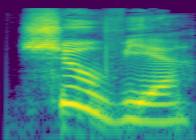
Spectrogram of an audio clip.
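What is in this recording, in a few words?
"lluvia", slow, Spanish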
